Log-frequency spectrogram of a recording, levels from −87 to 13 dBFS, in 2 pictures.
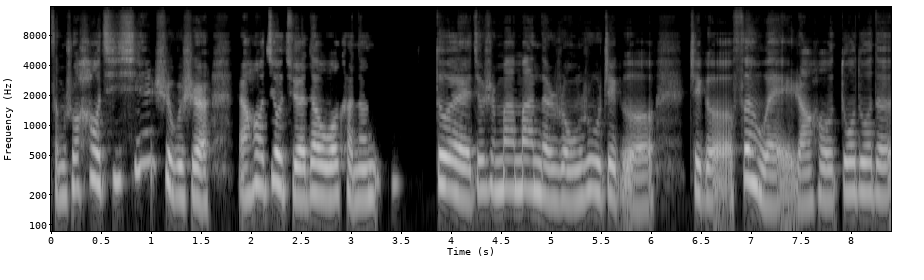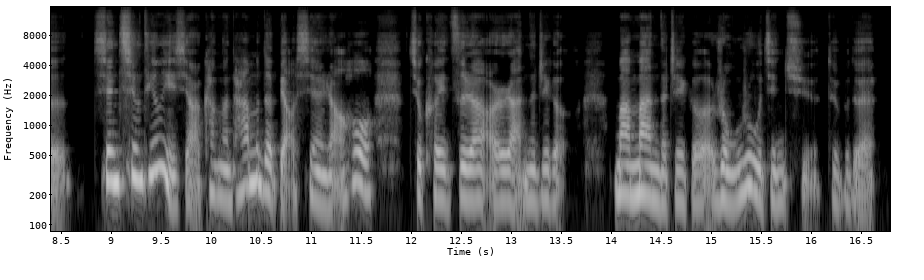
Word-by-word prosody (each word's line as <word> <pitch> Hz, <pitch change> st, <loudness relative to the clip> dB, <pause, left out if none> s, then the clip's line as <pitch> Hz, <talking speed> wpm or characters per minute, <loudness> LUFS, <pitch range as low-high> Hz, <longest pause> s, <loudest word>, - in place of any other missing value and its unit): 怎 195 Hz, -, -6 dB
么 190 Hz, -, -3 dB
说 235 Hz, -, -2 dB
好 265 Hz, +3 st, +2 dB
奇 275 Hz, +2 st, -2 dB
心 350 Hz, +6 st, -2 dB
是 305 Hz, -10 st, +1 dB
不 195 Hz, -4 st, +2 dB
是？ 185 Hz, -3 st, +3 dB, 0.3 s
然 190 Hz, +1 st, -2 dB
后 245 Hz, +1 st, +1 dB
就 255 Hz, +2 st, +5 dB
觉 195 Hz, -5 st, +4 dB
得 200 Hz, -1 st, +5 dB
我 190 Hz, +1 st, +5 dB
可 190 Hz, -1 st, -3 dB
能 180 Hz, +6 st, -1 dB, 0.5 s
对， 215 Hz, -7 st, +6 dB
就 225 Hz, +5 st, -2 dB
是 230 Hz, -, -3 dB
慢 225 Hz, +1 st, 0 dB
慢 225 Hz, -1 st, +1 dB
地 195 Hz, -, +1 dB
融 180 Hz, 0 st, -1 dB
入 215 Hz, +1 st, 0 dB
这 200 Hz, 0 st, +1 dB
个 150 Hz, -4 st, -2 dB, 0.3 s
这 205 Hz, -, -1 dB
个 185 Hz, -1 st, -1 dB
氛 285 Hz, -3 st, +4 dB
围。 160 Hz, -2 st, -2 dB
然 165 Hz, 0 st, -3 dB
后 180 Hz, -2 st, -2 dB
多 210 Hz, -1 st, 0 dB
多 210 Hz, 0 st, +1 dB
地 200 Hz, +5 st, -3 dB, 0.2 s
先 275 Hz, -3 st, +5 dB
倾 285 Hz, +2 st, +3 dB
听 330 Hz, +6 st, +3 dB
一 305 Hz, 0 st, +4 dB
下， -, -, -5 dB
看 200 Hz, -3 st, -7 dB
看 175 Hz, -, -1 dB
他 220 Hz, +8 st, -2 dB
们 265 Hz, 0 st, +5 dB
的 215 Hz, -5 st, +1 dB
表 220 Hz, -, -4 dB
现， 180 Hz, -5 st, -3 dB
然 155 Hz, -, -3 dB
后 255 Hz, -6 st, 0 dB, 0.3 s
就 195 Hz, -, -3 dB
可 185 Hz, -, -4 dB
以 180 Hz, -, 0 dB
自 180 Hz, +2 st, -1 dB
然 180 Hz, 0 st, +2 dB
而 170 Hz, 0 st, -2 dB
然 175 Hz, -, -2 dB
地 175 Hz, -, -2 dB
这 175 Hz, +2 st, -6 dB
个 175 Hz, -, -9 dB, 0.4 s
慢 200 Hz, -1 st, +2 dB
慢 195 Hz, -2 st, +3 dB
地 165 Hz, -, -4 dB
这 170 Hz, +1 st, -7 dB
个， -, -, -5 dB
融 170 Hz, -1 st, 0 dB
入 215 Hz, -4 st, +1 dB
进 170 Hz, -1 st, -5 dB
去， -, -, -11 dB
对 -, -, -11 dB
不 -, -, -13 dB
对？ -, -, -7 dB
200 Hz, 255 characters per minute, -23 LUFS, 180-235 Hz, 0.5 s, 对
